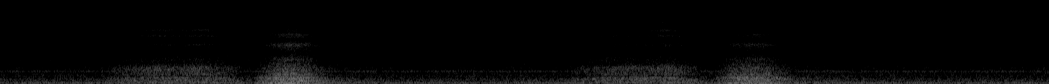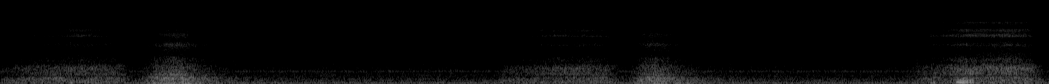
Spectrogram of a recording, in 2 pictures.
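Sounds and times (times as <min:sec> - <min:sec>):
person snoring: 0:01.2 - 0:03.4, 0:05.8 - 0:08.0, 0:10.6 - 0:12.8, 0:15.6 - 0:17.6, 0:19.7 - 0:20.9.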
